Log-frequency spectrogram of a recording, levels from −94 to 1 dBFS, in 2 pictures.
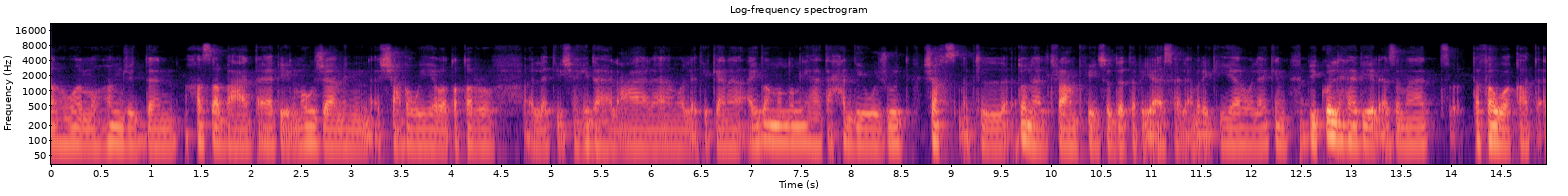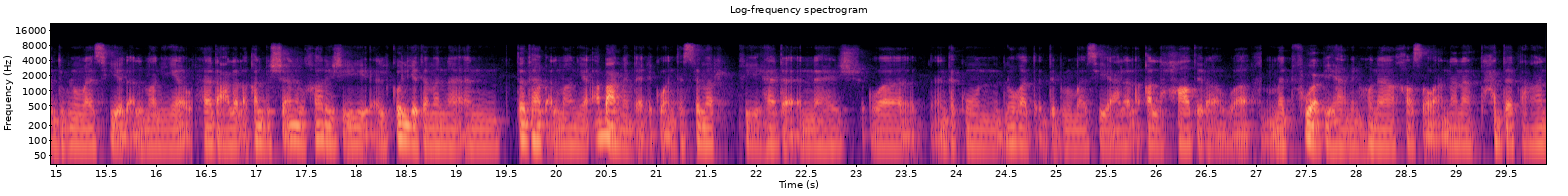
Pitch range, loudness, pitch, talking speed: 85-95 Hz, -28 LUFS, 85 Hz, 135 wpm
